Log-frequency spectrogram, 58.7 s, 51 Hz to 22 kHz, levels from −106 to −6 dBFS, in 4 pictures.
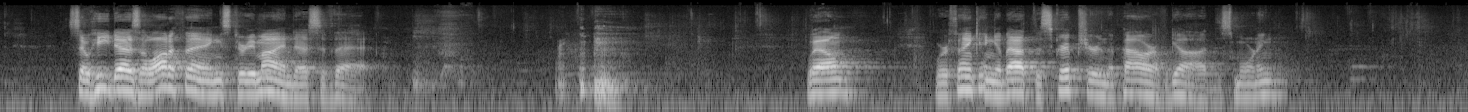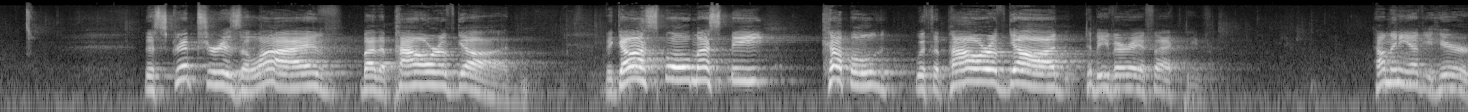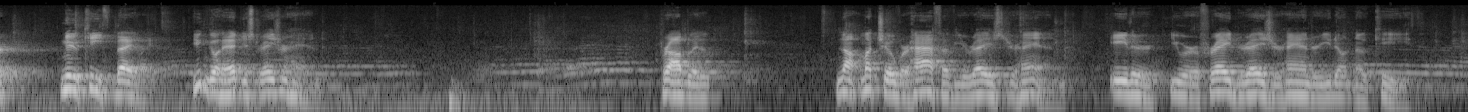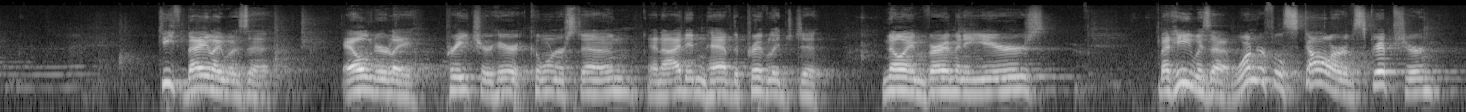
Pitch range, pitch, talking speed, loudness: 125-200 Hz, 155 Hz, 120 wpm, -24 LUFS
